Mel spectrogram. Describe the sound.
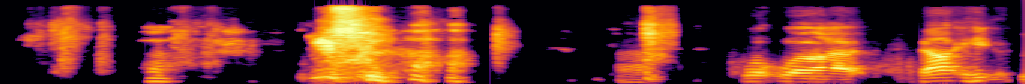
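A single loud, explosive sneeze bursts out midway through, set between stretches of conversation.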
